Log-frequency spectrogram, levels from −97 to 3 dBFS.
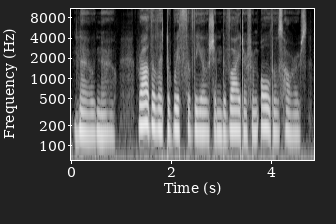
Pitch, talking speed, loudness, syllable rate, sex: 160 Hz, 185 wpm, -18 LUFS, 5.1 syllables/s, female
